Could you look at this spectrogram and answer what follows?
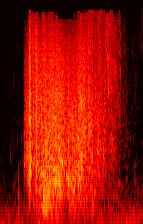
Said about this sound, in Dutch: Rani duikt in het water.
